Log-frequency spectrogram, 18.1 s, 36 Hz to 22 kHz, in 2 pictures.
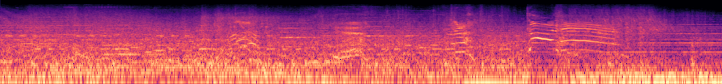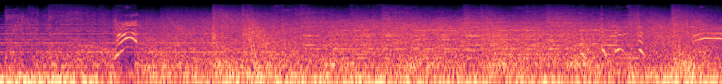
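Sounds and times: dramatic orchestral battle music: 0.0s - 18.0s.

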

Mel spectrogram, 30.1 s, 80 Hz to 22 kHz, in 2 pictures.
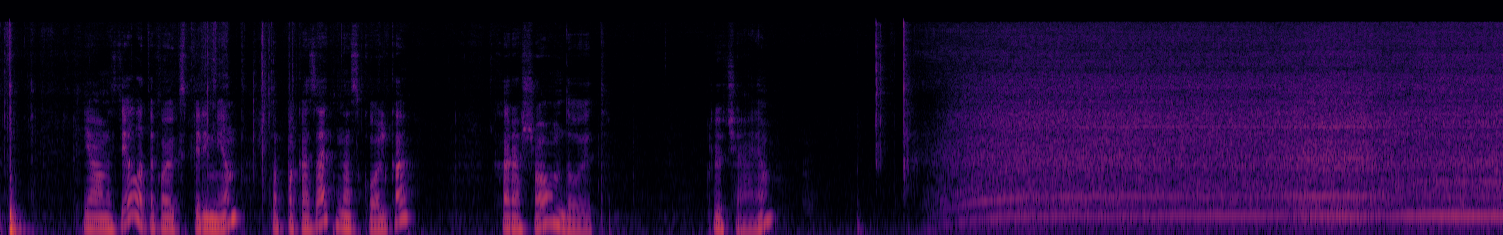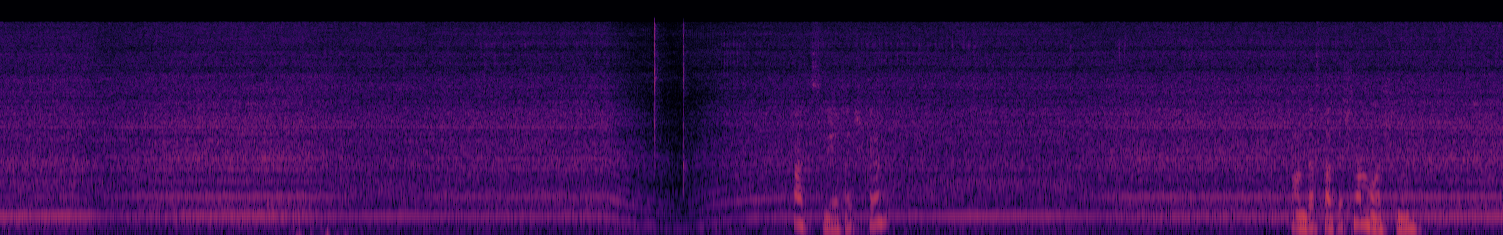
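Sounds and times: small fan motor whining: 9.2s - 30.0s.

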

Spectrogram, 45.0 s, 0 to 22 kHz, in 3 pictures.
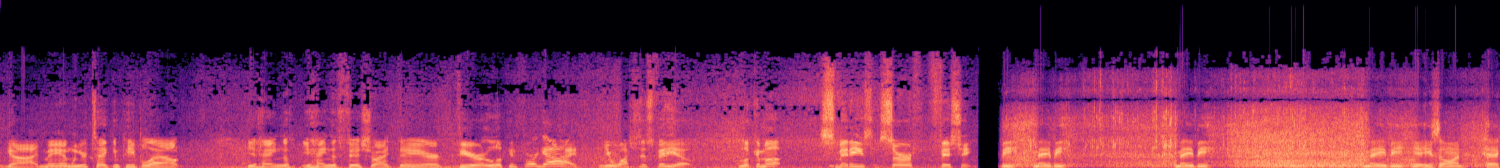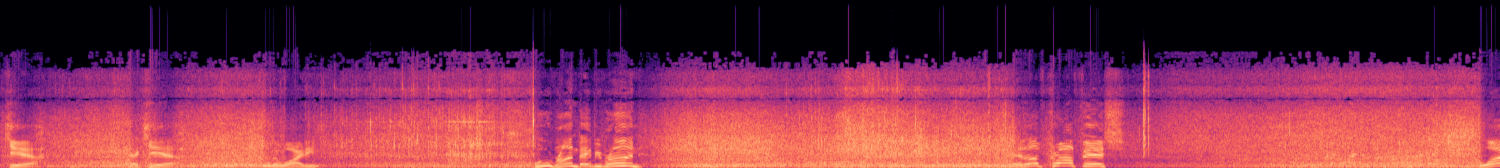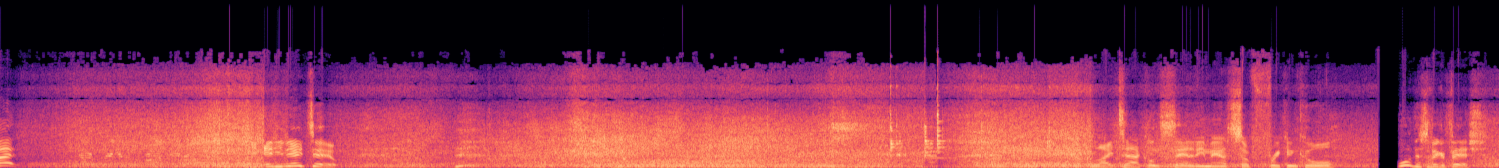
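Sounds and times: surf washing on beach: 0.0s - 44.9s
wind on microphone: 0.7s - 14.8s, 15.4s - 20.5s, 21.4s - 25.2s, 26.3s - 32.8s, 33.4s - 41.9s.

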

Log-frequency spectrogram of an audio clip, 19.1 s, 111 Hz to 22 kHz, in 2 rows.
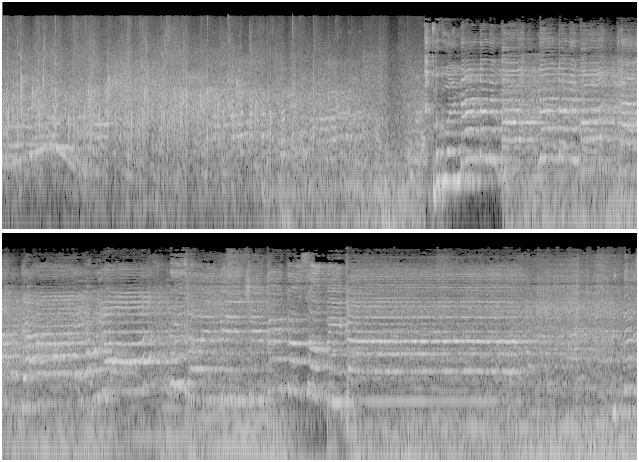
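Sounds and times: woman singing pop song: 6.4s - 18.0s, 18.6s - 19.0s
backing music with bass and beat: 14.7s - 19.0s.

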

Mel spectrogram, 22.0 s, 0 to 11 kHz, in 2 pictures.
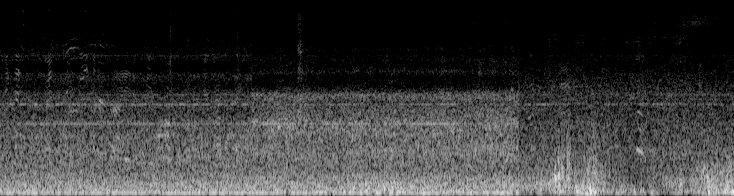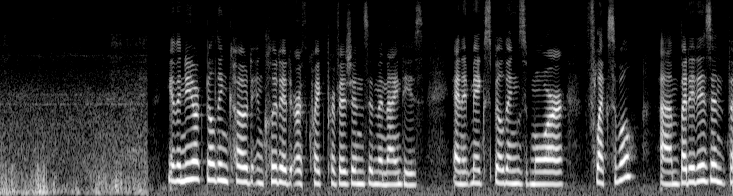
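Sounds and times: faint voices of passers-by: 0.0s - 3.8s, 8.0s - 13.2s
traffic hum: 0.0s - 14.0s.

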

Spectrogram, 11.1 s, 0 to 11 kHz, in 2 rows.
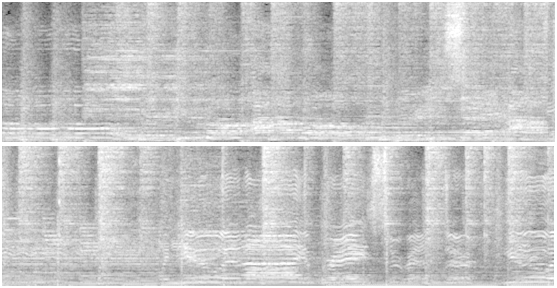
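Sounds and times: group singing worship song: 0.0s - 11.0s
musical accompaniment: 0.1s - 11.0s.

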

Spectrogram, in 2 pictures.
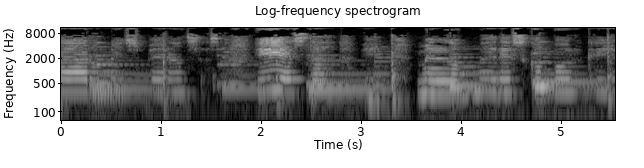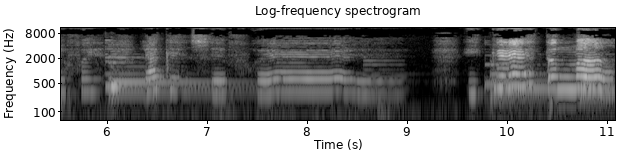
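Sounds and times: ukulele strumming chords: 0.0s - 8.9s, 9.7s - 11.0s.

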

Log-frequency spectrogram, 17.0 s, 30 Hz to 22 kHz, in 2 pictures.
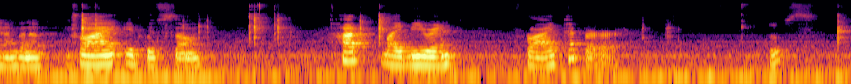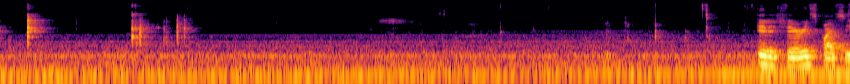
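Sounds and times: person chewing crispy food: 12.2s - 16.0s.

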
